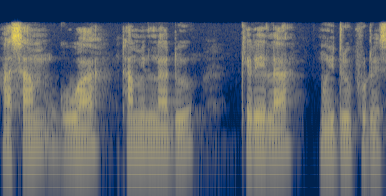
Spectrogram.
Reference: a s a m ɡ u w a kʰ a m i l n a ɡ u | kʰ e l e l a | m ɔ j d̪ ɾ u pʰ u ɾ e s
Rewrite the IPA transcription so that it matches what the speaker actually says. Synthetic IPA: a s a m ɡ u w a tʰ a m i l n a d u | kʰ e ɾ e l a | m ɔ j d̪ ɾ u pʰ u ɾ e s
